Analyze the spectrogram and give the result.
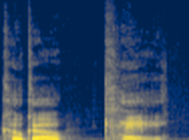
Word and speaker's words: Coco Cay: They don't pronounce it key like the Bahamans. – Makes zero sense. – Because in Bahama, C A Y is key. Um, Royal doesn't. They just wanted care. it to rhyme with.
